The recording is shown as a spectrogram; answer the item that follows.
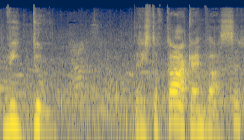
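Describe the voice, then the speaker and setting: A woman's voice: mid-range voice, unhurried, fairly bright tone, a faint crowd, slight background noise, natural voice. A woman playing a gossiping, scornful townswoman in a children's audio story. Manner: giggly, scornful.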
